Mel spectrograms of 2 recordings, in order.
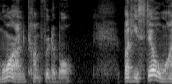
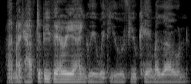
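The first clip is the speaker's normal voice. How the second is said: low, soft menacing queen; hint of menace; veiled threat; 3 semitones lower, 9 dB quieter than usual. A narrator's reading. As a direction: quietly threaten the boy.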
